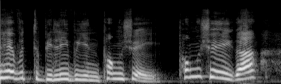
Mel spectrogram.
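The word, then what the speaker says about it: 風水: 펑슈이가 이게 풍수라는 그 중국 그 발음이거든요.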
